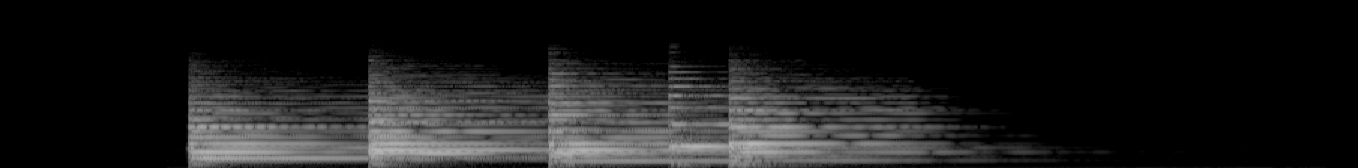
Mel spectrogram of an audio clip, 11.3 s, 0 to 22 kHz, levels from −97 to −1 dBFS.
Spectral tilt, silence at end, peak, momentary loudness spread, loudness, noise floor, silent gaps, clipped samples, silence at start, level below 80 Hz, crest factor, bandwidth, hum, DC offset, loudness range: -8 dB/octave; 3.6 s; -20 dBFS; 15 LU; -36 LUFS; under -90 dBFS; none; under 0.1%; 1.55 s; -76 dBFS; 18 dB; 5.8 kHz; none; under 0.1%; 8 LU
